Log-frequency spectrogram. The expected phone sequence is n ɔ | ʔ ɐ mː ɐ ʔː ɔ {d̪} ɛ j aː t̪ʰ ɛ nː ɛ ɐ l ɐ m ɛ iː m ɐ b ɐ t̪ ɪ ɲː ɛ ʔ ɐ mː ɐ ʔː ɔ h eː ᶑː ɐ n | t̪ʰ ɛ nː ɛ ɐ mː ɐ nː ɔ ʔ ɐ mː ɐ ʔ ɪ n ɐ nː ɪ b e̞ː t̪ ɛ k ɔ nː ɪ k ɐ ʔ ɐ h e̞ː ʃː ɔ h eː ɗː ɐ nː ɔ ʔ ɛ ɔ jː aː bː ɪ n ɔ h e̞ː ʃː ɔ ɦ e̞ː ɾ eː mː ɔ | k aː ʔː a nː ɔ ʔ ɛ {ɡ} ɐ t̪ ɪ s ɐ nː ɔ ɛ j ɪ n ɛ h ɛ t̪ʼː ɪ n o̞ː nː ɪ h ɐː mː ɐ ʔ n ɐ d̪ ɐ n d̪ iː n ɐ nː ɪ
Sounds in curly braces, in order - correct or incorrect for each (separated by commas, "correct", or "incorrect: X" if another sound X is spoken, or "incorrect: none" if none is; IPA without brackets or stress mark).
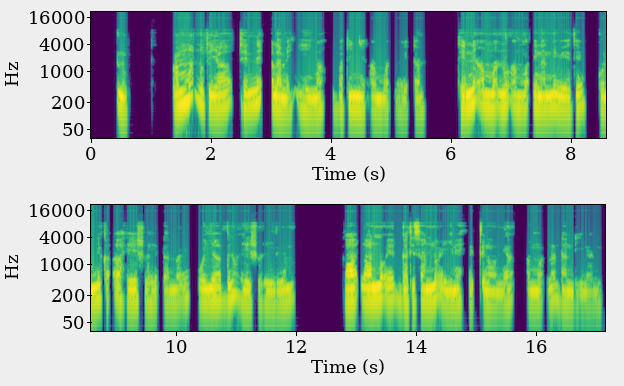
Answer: incorrect: t̪, correct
